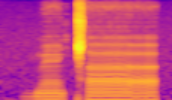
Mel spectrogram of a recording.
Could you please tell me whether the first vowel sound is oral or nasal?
nasal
